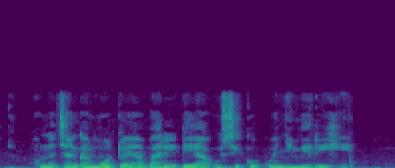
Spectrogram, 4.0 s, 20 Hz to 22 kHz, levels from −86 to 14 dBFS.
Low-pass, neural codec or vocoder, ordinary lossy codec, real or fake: 9.9 kHz; vocoder, 22.05 kHz, 80 mel bands, Vocos; AAC, 64 kbps; fake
